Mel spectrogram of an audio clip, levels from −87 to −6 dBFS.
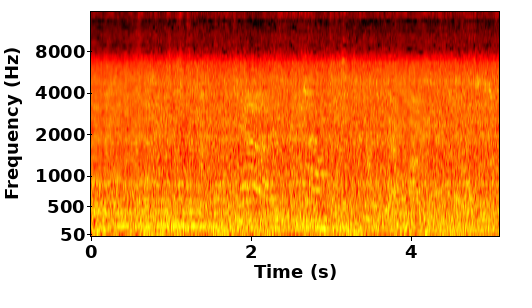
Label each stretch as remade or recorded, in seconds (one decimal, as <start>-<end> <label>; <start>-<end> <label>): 0.0-0.7 remade; 0.7-3.8 recorded; 3.8-4.2 remade; 4.2-5.1 recorded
